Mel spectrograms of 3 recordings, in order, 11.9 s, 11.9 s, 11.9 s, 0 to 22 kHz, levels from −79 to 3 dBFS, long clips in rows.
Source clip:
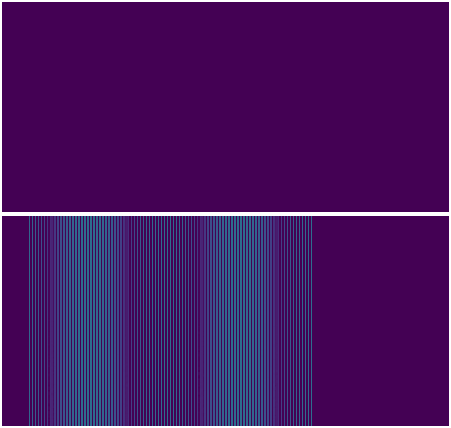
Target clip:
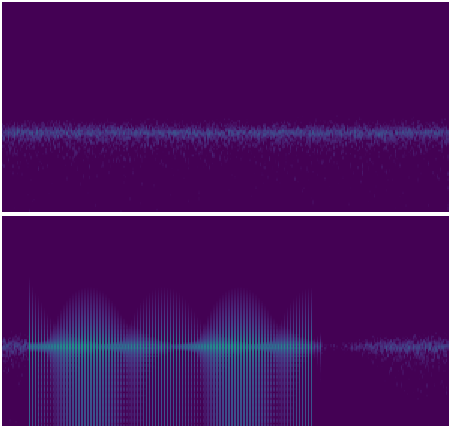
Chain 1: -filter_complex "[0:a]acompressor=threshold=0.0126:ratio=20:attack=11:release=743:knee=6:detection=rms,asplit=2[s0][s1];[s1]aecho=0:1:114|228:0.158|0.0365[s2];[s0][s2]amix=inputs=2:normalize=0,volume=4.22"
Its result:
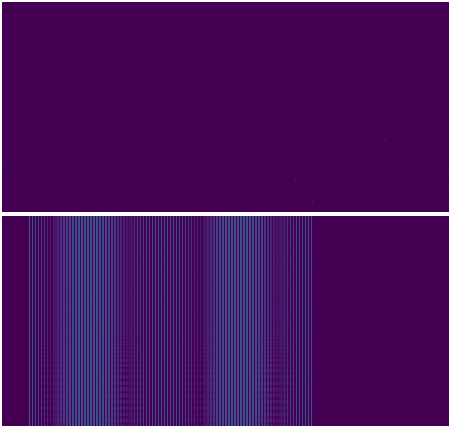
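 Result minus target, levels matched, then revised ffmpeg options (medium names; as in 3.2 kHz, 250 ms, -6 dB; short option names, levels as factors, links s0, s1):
2 kHz band -14.0 dB
-filter_complex "[0:a]acompressor=threshold=0.0126:ratio=20:attack=11:release=743:knee=6:detection=rms,lowpass=f=1700:t=q:w=14,asplit=2[s0][s1];[s1]aecho=0:1:114|228:0.158|0.0365[s2];[s0][s2]amix=inputs=2:normalize=0,volume=4.22"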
